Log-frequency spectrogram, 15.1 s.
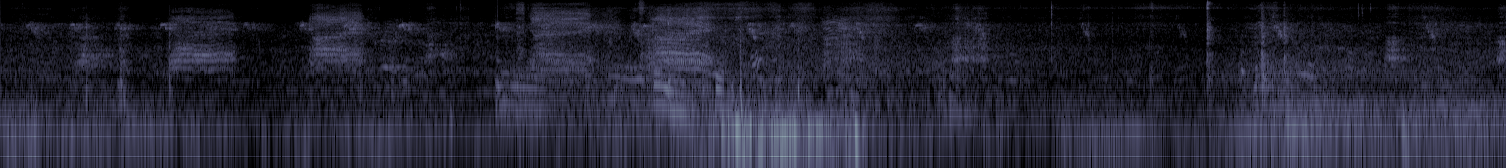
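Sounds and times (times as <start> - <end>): harsh bird calls: 0.3 - 4.5, 5.3 - 10.0.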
